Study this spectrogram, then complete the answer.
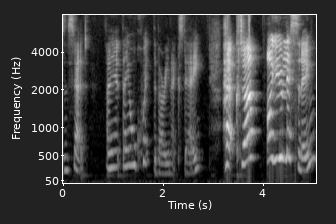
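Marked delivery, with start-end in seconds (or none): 3.2-5.0 loud, high angry shout of a teacher; furious teacher yelling Hector's name. A narrator's reading. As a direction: bellow at the daydreaming boy. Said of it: "Mister Lancaster's angry voice".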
